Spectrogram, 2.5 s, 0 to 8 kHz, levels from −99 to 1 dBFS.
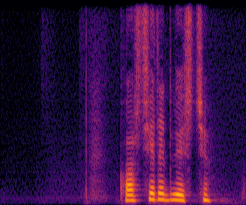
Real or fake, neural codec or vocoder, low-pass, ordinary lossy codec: fake; codec, 16 kHz, 0.5 kbps, FunCodec, trained on Chinese and English, 25 frames a second; none; none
